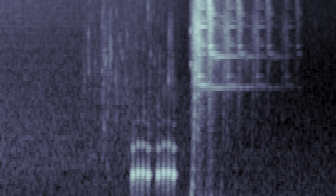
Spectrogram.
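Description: A short bright chime rings as a fish bites.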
